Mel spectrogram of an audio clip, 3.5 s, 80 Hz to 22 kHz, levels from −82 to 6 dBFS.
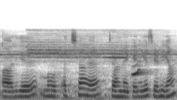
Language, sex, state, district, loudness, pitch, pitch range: Hindi, female, Maharashtra, Mumbai Suburban, -16 LUFS, 195 Hz, 185-210 Hz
